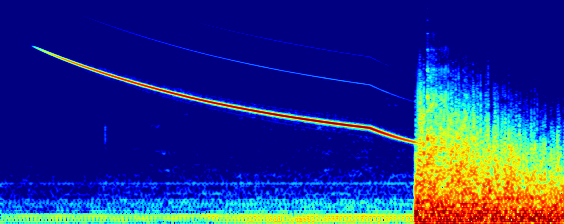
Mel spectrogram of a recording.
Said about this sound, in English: Well, this one here is a bomb going off.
